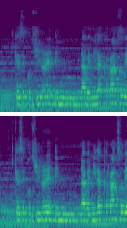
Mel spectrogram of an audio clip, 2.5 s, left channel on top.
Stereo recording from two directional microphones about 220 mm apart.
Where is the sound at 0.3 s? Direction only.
50° right (ahead or behind).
